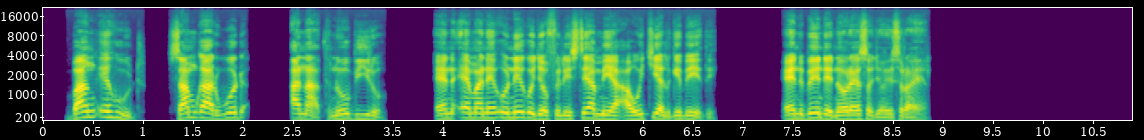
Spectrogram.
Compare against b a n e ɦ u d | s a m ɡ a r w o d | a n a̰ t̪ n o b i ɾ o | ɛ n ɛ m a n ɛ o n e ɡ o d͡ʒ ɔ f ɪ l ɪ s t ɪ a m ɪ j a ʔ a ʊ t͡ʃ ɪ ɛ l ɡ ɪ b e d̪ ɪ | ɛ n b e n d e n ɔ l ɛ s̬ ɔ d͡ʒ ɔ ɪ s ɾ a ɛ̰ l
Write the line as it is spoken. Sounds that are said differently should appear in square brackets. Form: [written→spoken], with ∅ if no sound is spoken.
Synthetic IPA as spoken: b a [n→ŋ] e ɦ u d | s a m ɡ a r w o d | a n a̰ t̪ n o b i ɾ o | ɛ n ɛ m a n ɛ o n e ɡ o d͡ʒ ɔ f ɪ l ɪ s t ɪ a m ɪ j a ʔ a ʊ t͡ʃ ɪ ɛ l ɡ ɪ b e d̪ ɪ | ɛ n b e n d e n ɔ [l→ɾ] ɛ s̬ ɔ d͡ʒ ɔ ɪ s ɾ a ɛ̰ l

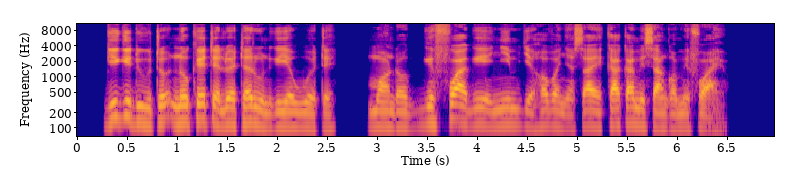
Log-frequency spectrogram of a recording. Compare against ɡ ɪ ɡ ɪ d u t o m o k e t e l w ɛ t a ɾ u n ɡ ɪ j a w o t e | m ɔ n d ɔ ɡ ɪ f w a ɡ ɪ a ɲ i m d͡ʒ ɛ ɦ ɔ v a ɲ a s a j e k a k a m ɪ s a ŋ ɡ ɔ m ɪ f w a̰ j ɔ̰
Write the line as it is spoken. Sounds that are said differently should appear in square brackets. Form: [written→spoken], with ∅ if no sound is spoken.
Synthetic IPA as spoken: ɡ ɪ ɡ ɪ d u t o [m→n] o k e t e l w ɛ t a ɾ u n ɡ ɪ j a w o t e | m ɔ n d ɔ ɡ ɪ f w a ɡ ɪ [a→e] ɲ i m d͡ʒ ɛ ɦ ɔ v a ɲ a s a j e k a k a m ɪ s a ŋ ɡ ɔ m ɪ f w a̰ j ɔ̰

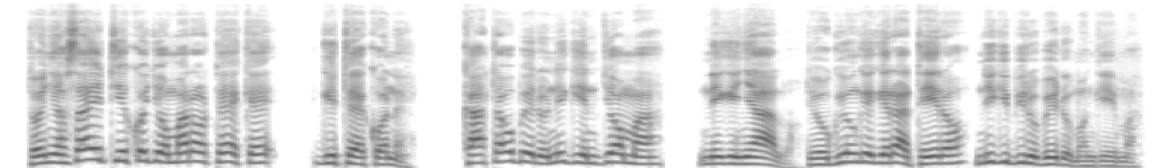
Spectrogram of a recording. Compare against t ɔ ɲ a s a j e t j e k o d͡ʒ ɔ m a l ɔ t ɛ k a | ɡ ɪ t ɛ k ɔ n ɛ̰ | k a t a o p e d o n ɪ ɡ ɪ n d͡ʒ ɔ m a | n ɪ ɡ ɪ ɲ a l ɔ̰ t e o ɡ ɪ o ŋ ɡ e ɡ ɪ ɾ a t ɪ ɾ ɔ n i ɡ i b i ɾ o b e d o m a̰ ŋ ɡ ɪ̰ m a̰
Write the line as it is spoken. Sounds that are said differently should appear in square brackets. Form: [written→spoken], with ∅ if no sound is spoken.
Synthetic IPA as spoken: t ɔ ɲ a s a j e t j e k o d͡ʒ ɔ m a [l→ɾ] ɔ t ɛ k [a→ɛ] | ɡ ɪ t ɛ k ɔ n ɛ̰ | k a t a o [p→b] e d o n ɪ ɡ ɪ n d͡ʒ ɔ m a | n ɪ ɡ ɪ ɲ a l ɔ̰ t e o ɡ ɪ o ŋ ɡ e ɡ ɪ ɾ a t ɪ ɾ ɔ n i ɡ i b i ɾ o b e d o m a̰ ŋ ɡ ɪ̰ m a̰

